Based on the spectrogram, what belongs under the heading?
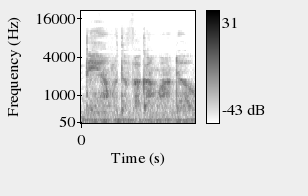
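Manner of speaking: a scared whisper to herself; panicked whisper. Retold or imitated. Broke at the doctor, whispering in panic to herself. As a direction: whisper it like you just saw the bill.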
